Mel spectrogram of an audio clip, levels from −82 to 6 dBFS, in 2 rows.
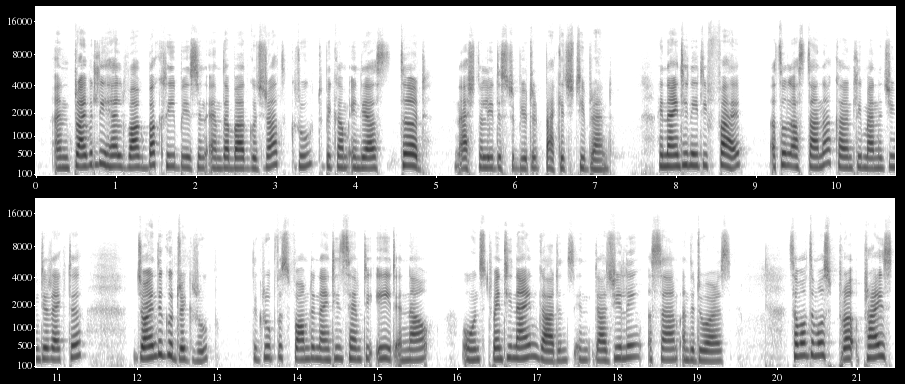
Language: English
